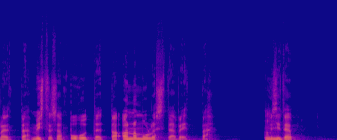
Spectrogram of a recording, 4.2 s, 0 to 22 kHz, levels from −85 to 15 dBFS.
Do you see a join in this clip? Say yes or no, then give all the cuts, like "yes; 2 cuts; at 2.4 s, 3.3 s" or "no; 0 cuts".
no; 0 cuts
